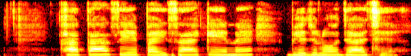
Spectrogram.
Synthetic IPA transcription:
kʰat̪asepəɪsakenɛbʱed͡ʒlɔd͡ʒaet͡ʃʰɛ̰

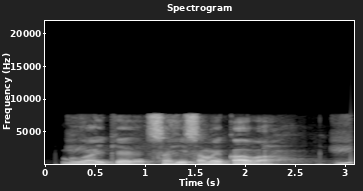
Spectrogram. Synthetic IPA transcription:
bʊɾaːikesəɦisəməjkaʋa̰ː

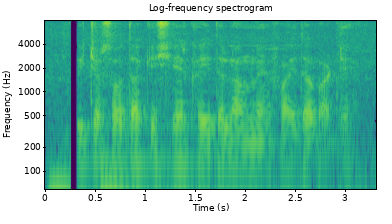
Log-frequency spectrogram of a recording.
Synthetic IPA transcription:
piːt͡ʃəɾsɔːd̪akeʃeːəɾkʰəɾiːd̪əlaːmːẽfaːɪd̪aba̰ːʈeː

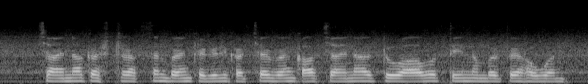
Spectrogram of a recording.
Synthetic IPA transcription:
t͡ʃaːɪnakəsʈɾəkʃənbɛ̃ːŋkɛɡɾikəlt͡ʃəɾbɛ̃ːŋkaːft͡ʃaːɪnaʈuaːʋt̪iːnːɐ̃mbəɾpeɦowwən

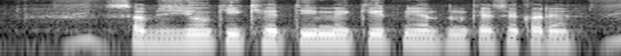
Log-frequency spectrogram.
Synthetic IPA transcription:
səbd͡ʒijõkikʰeːt̪imẽkiʈnɪjə̃nt̪ɾənkɛːsekɐɾẽː

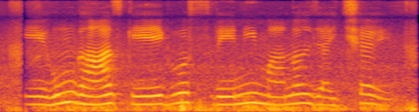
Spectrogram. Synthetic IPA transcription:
eɦumɡʱãːskeːɡosɾeːnimaːnəld͡ʒaːit͡ʃʰɛ

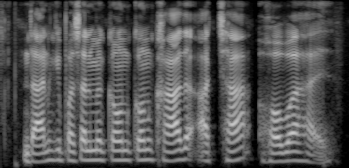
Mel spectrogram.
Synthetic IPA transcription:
d̪aːnkepʰəsəlmẽkɔːnkɔːnkʰaːd̪ə̰tːʃʰaɦobaɦɛ̰

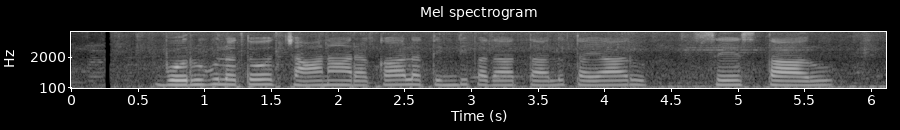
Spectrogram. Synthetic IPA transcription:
boɾuɡulɐt̪o̞ːt͡ʃaːnaːɾɐkaːlɐt̪iɳɖ̪ipɐd̪aːɾt̪aːlut̪ɐjaːɾut͡ʃeːst̪aːɾu

